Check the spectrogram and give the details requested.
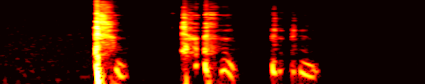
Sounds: Throat clearing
